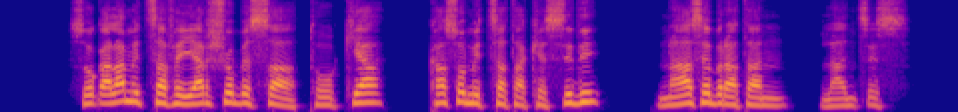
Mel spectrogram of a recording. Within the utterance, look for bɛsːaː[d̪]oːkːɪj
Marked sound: incorrect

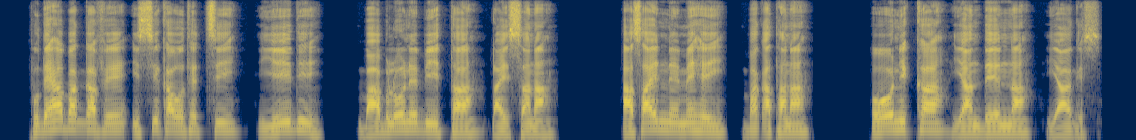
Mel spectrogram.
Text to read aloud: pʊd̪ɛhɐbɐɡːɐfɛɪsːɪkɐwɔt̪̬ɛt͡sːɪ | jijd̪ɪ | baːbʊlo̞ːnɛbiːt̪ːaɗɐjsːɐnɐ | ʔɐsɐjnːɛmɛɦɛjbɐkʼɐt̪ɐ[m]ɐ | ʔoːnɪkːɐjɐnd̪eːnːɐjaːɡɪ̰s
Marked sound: incorrect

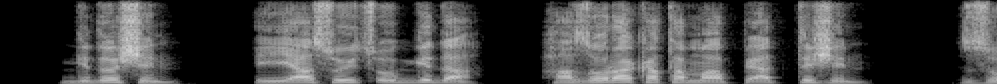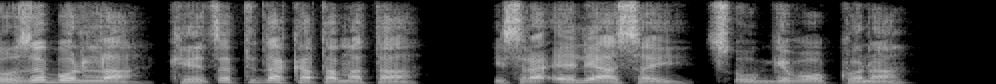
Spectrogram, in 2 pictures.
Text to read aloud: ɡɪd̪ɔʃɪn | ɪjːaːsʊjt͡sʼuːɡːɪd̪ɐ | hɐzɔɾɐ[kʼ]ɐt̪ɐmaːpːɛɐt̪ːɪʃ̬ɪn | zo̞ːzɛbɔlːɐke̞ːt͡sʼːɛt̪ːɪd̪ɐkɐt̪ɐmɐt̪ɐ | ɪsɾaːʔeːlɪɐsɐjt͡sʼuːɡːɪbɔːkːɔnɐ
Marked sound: incorrect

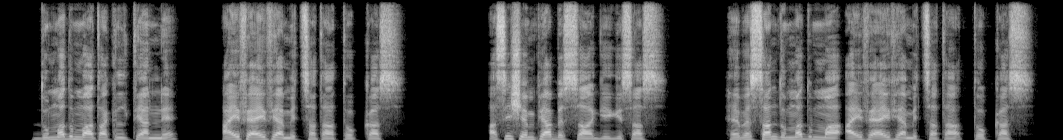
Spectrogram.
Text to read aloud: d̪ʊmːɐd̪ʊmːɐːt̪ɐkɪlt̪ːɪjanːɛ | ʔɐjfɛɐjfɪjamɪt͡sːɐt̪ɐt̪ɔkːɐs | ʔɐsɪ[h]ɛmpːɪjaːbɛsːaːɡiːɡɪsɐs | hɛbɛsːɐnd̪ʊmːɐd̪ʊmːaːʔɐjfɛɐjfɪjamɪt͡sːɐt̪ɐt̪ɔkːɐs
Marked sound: incorrect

